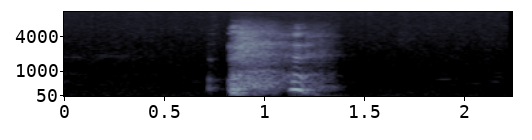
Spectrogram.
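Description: A person clearing their throat with a short cough in two quick pushes, about a second in.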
